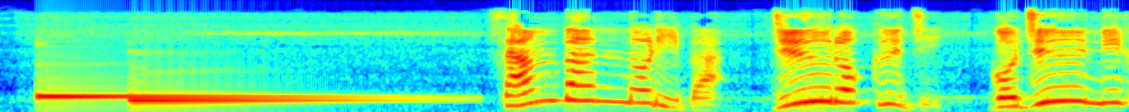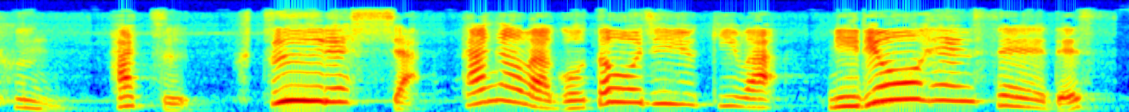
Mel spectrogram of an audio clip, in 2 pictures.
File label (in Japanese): 案内放送（普通・田川後藤寺）; 小倉駅; 3 日田彦山線／田川後藤寺・添田 方面 日豊本線／行橋・中津・大分 方面 山陽本線／門司・下関 方面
